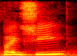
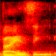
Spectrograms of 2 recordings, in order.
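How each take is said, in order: First: The second syllable starts with a 'sh' sound. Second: The second syllable starts with a 'z' sound. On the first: The speaker calls it wrong. "I don't think it's Bai Shi" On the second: The speaker calls it right. "I think you would say Bai Zi"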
